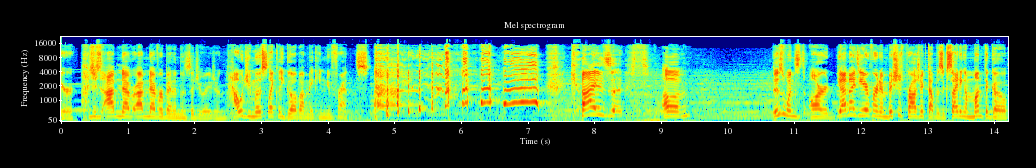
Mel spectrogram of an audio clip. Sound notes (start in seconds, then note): 4.7 laughing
